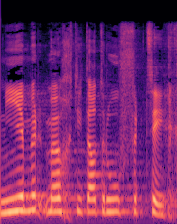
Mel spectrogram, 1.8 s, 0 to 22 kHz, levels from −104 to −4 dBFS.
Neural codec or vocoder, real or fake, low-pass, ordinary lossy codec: none; real; 14.4 kHz; none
